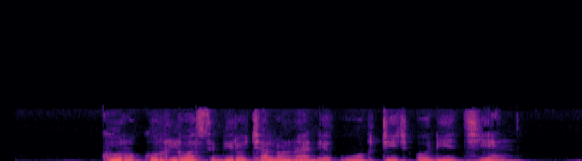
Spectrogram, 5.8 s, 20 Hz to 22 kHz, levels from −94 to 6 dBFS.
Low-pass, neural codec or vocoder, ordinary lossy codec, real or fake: 7.2 kHz; none; AAC, 24 kbps; real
